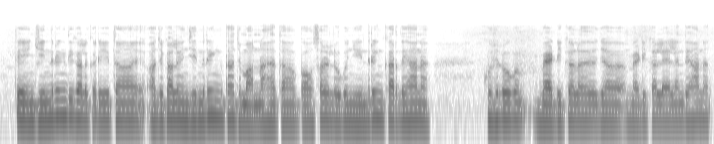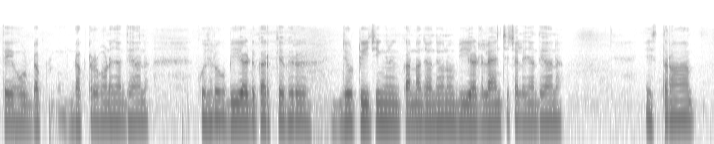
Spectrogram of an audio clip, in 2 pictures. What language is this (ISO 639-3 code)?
pan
